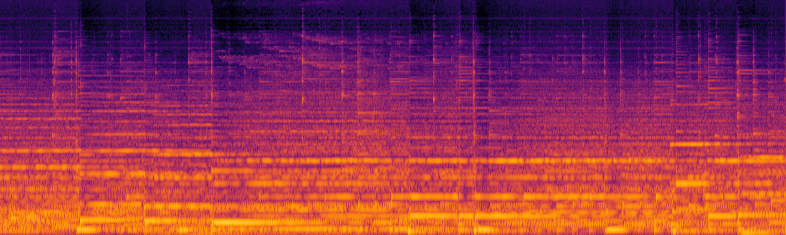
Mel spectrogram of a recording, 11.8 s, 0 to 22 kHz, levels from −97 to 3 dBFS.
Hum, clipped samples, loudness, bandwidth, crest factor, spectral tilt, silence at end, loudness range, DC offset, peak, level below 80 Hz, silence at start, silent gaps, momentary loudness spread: none; under 0.1%; -17 LUFS; 12.5 kHz; 14 dB; -7 dB/octave; 0 s; 1 LU; under 0.1%; -2 dBFS; -30 dBFS; 0 s; none; 3 LU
